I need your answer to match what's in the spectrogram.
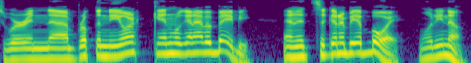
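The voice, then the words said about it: Put-on Italian accent. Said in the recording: “speak in an Italian accent like that”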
